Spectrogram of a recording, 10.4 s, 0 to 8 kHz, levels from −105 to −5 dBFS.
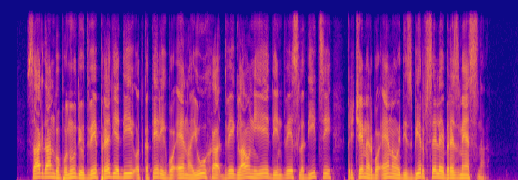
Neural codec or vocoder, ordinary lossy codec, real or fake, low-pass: none; none; real; 7.2 kHz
